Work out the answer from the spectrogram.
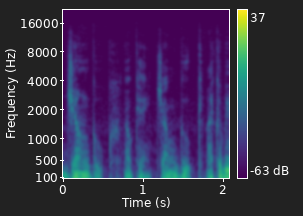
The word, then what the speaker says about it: Jungkook: I think it's pronounced Jungkook.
